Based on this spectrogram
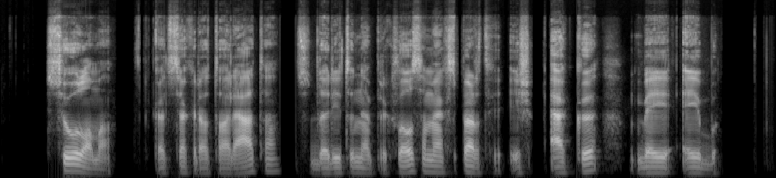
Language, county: Lithuanian, Vilnius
